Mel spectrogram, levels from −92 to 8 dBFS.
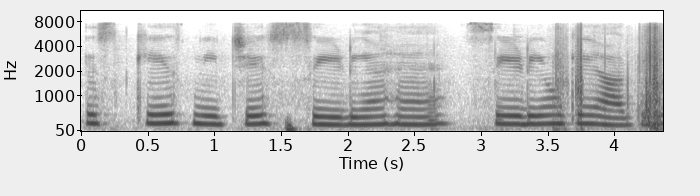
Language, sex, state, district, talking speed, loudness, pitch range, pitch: Hindi, female, Punjab, Pathankot, 95 wpm, -25 LUFS, 215-235 Hz, 225 Hz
